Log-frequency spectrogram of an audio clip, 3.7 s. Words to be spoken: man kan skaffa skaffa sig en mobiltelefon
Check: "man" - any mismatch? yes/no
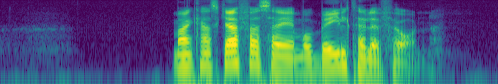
no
